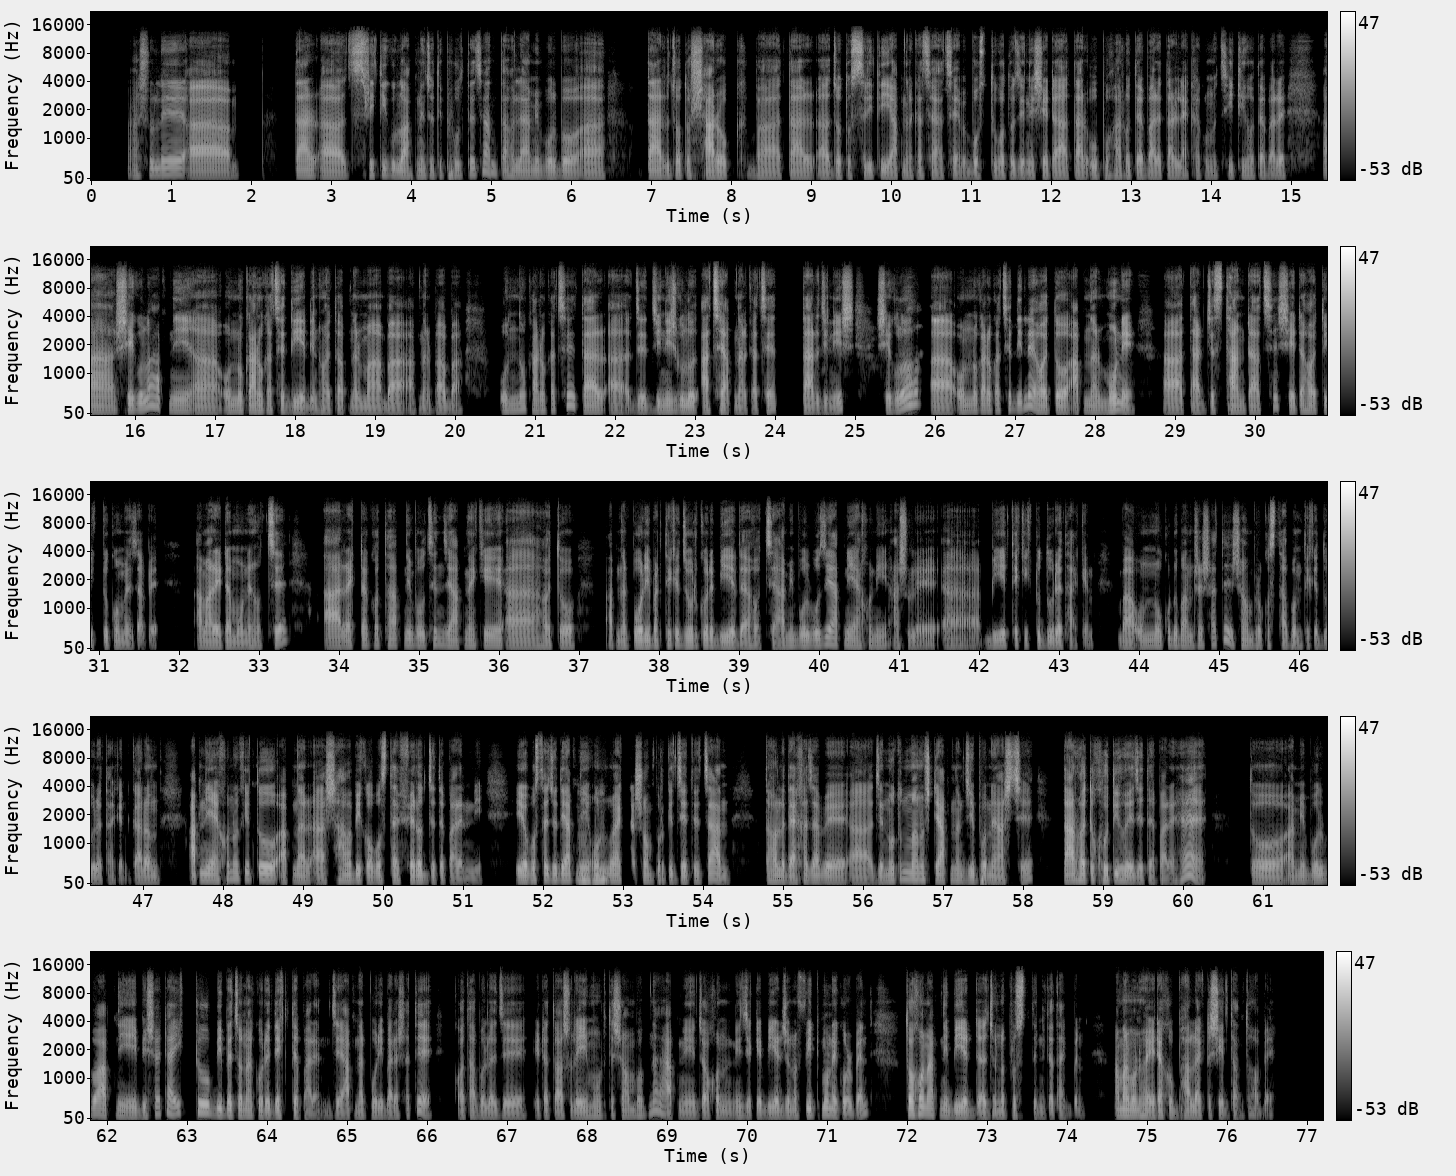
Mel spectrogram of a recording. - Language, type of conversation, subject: Bengali, advice, ব্রেকআপের পরে আমি কীভাবে ধীরে ধীরে নিজের পরিচয় পুনর্গঠন করতে পারি?
- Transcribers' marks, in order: tapping; other background noise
